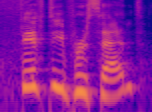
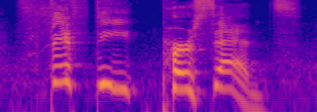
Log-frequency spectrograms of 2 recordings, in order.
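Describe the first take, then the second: First: Fifty percent? asked high and loud, rising in disbelief; incredulous. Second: Fifty percent! slow, high and loud, falling hard; outraged. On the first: Frey repeats the merchant's demand, rising disbelief. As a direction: question the number as if you misheard. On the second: Frey throws the merchant's demand back at him, slow outrage. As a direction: spit each word out in fury. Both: Acted.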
